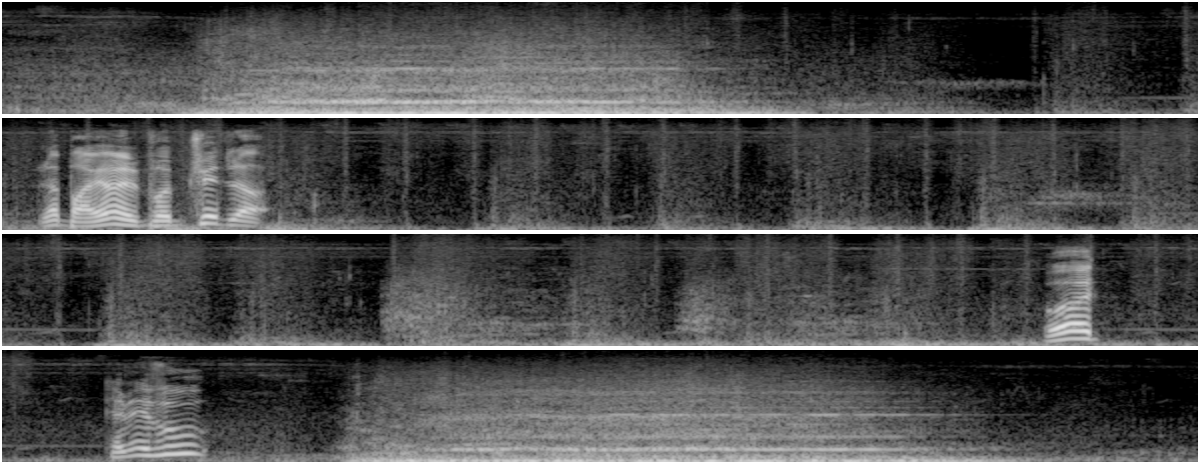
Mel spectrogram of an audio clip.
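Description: A large dinosaur lets out a deep, rumbling roar.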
